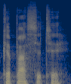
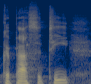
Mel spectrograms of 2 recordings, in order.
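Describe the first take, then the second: First: The final vowel is a half-pronounced 'y' sound. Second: The final vowel is a plain, simplified 'ee'. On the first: "maintaining the Y as a half-pronounced vowel" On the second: "in between it seems to be simplified into a E"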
